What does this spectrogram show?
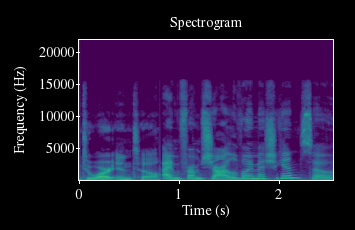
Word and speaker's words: Charlevoix: I'm from Charlevoix, Michigan, so it's Way up north. Yeah, way My up goodness. north. Another word that gets mispronounced often. Yeah, Charlevoix? What is that? Charlevoix.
